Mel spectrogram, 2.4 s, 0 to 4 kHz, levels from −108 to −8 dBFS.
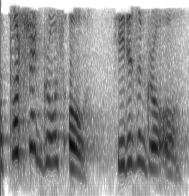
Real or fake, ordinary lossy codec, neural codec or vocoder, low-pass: real; MP3, 24 kbps; none; 3.6 kHz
